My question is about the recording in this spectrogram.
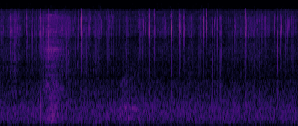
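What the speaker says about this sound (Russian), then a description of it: "Люблю костер. Ужасно как люблю." A campfire crackles outdoors in an autumn forest, with small sharp pops and snaps scattered over a steady soft hiss, fairly faint and with no talking.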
